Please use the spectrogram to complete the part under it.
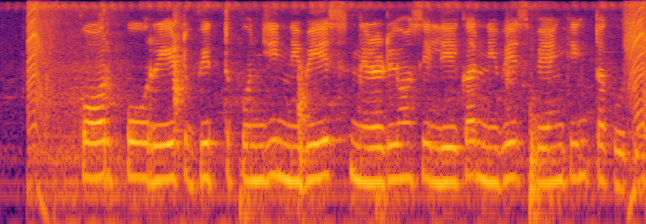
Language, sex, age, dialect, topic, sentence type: Hindi, female, 18-24, Kanauji Braj Bhasha, banking, statement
